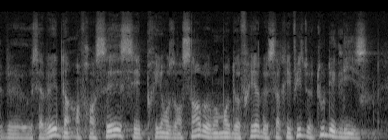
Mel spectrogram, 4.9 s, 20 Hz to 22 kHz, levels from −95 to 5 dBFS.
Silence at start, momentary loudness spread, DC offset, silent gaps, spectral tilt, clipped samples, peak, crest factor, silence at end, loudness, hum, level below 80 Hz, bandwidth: 0 s; 6 LU; under 0.1%; none; -5.5 dB/octave; under 0.1%; -16 dBFS; 14 dB; 0.1 s; -31 LUFS; none; -58 dBFS; 15.5 kHz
